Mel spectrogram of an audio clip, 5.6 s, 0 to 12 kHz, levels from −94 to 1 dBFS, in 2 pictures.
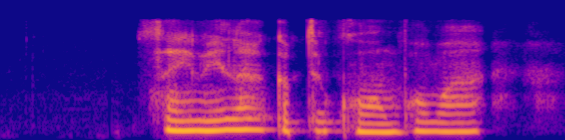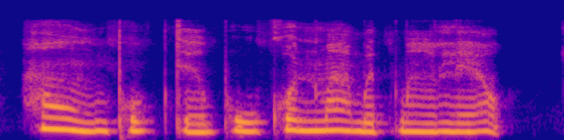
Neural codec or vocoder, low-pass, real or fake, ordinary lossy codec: none; 7.2 kHz; real; none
